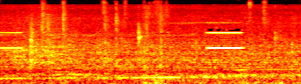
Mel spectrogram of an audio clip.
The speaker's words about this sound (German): Das, was man hier im Hintergrund pfeifen, das ist ein sogenanntes Todmann-System. Das ist, je schneller dass der Wagenführer mit dem Tram unterwegs ist, desto kürzer ist der Intervall. Und damit kontrolliert, ob der Fahrer eine Reaktion gibt.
